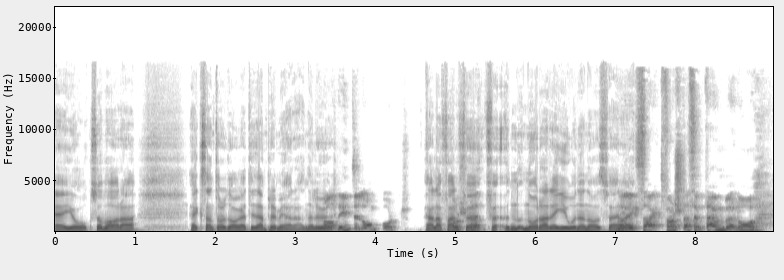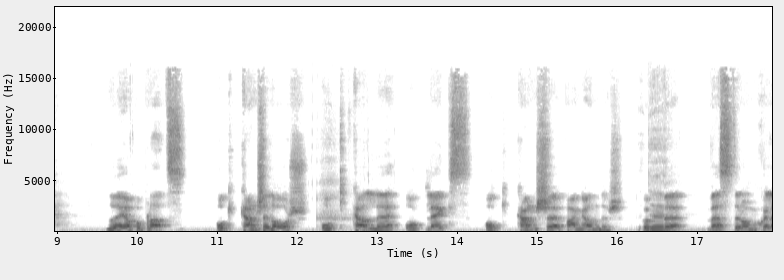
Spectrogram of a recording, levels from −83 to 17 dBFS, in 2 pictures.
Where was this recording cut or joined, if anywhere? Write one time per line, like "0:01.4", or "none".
0:14.2
0:16.1

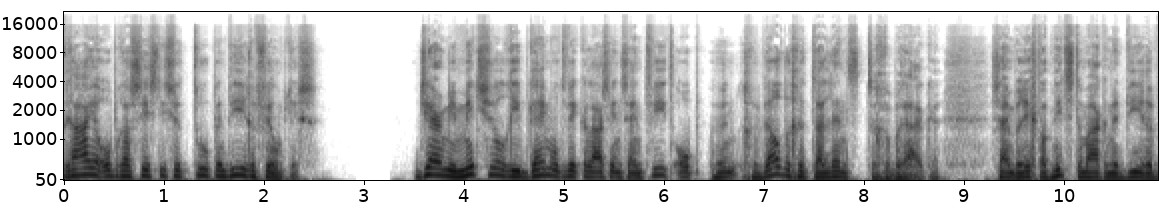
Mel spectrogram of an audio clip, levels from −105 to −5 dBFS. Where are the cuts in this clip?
0:09.1

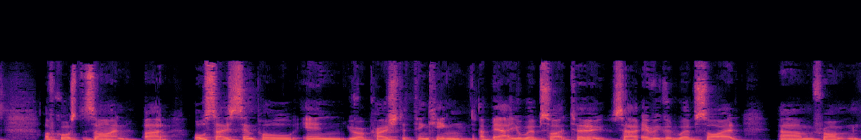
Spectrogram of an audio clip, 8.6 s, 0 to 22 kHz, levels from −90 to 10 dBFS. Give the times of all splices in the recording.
0:06.4

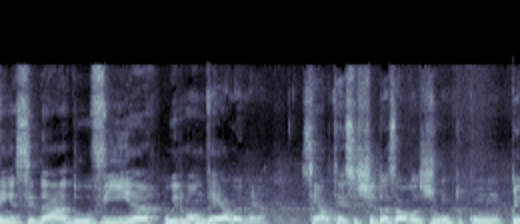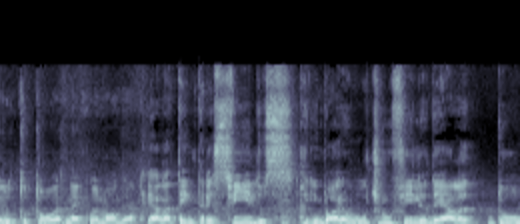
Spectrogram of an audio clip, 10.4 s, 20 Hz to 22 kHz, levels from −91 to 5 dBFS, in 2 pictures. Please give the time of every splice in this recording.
0:06.7

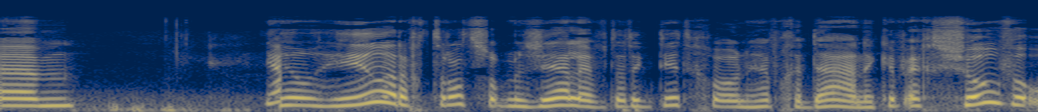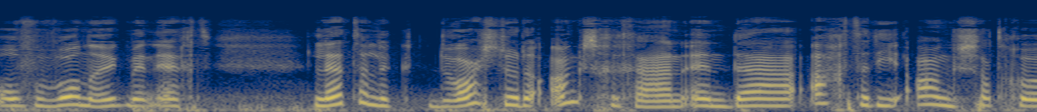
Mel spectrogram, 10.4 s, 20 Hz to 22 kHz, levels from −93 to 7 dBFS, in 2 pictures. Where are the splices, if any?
0:01.4

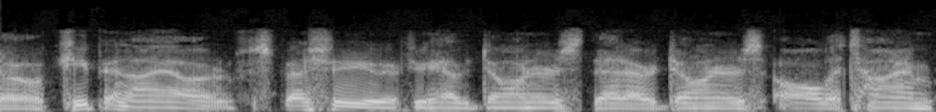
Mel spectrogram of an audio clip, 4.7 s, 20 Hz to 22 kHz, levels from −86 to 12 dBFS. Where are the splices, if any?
0:02.9

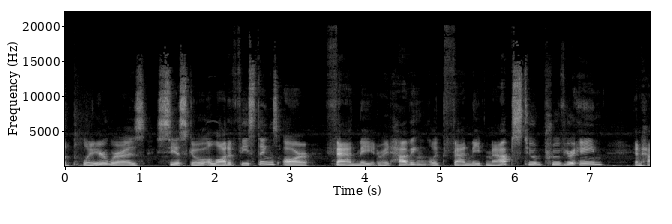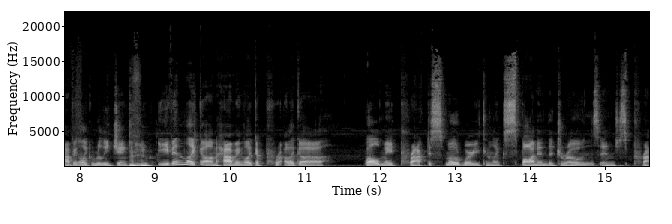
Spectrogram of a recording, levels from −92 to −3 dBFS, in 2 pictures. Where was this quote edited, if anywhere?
0:09.0

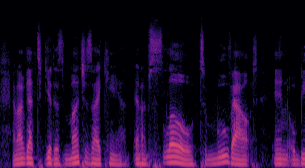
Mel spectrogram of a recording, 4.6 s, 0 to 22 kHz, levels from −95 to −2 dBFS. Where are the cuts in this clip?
0:02.0

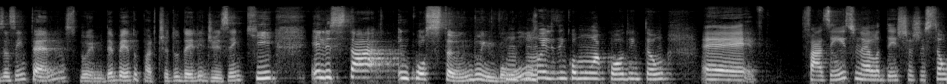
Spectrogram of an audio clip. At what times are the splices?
0:05.4

